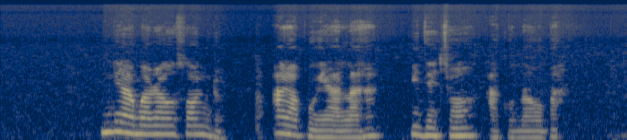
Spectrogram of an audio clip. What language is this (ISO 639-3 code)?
ibo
